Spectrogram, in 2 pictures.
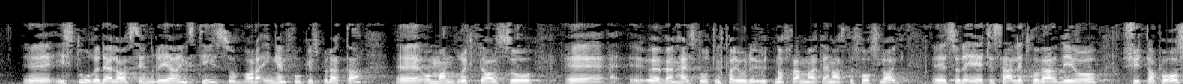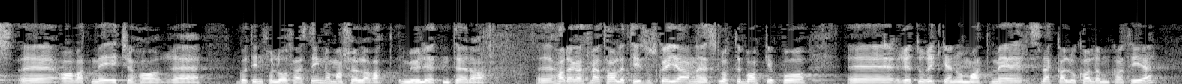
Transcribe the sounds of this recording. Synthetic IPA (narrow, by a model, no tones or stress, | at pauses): ɪst̪uːʁəd̪eːləɾɑʋsɪnʁɛjeːɾɪŋst̪ʰiːsɔʋɑʁd̪ɛʔɪŋːənfuːkʉspʰɔd̪ɛt̪ːɑ | ɔmɑnbɾʉkt̪əɑlsɔ | øːʋəɾɛnɦæɪlst̪ʊʁt̪ɪŋspʰæʁɪuːd̪əʉːt̪nɔfɾɛmːɑɛt̪eːnɑst̪əfɔʁslɑːɡ | sɔd̪ɛæɾɪçːəsæːʁlɪt̪ʰɾʊʋæɾd̪ɪɔʃʏt̪ːɑpʰɔɔsɑʋɑt̪mɛɪçːəɦɑɾ | ɡɔt̪ːɪn̩ːfɔʁloːʋfæɪst̪ɪŋnɔʁmɑnʃøːlhɑɾʁhɑt̪mʉːlɪheːt̪n̩t̪ʰɪld̪ɑ | ɦɑd̪ɛɡhɑt̪mɛːʁt̪ʰɑːlət̪ʰiːsɔskɑʋɛjæːʁnəslɔt̪ʰːɪlbɑːkəpʰɔ | ʁɛt̪ʊʁɪkːənʊmɑt̪mɛsʋɛkːəɾlʊkʰɑːld̪ɛmʊkʁɑt̪ʰiːə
